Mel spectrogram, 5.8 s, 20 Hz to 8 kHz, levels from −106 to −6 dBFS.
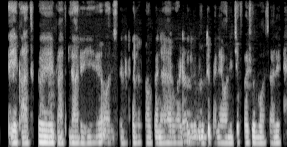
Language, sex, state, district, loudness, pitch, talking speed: Hindi, male, Uttarakhand, Uttarkashi, -25 LUFS, 115 Hz, 210 wpm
